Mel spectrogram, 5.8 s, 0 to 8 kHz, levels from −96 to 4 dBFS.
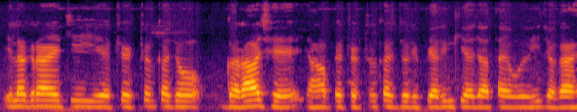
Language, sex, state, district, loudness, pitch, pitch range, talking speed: Hindi, male, Maharashtra, Washim, -19 LUFS, 155 Hz, 150-160 Hz, 205 wpm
